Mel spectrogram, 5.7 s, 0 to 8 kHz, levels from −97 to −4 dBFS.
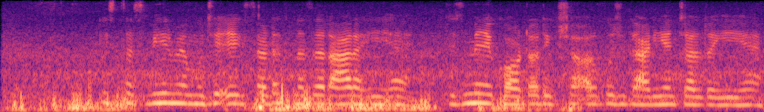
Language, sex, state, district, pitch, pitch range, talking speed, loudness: Hindi, female, Chandigarh, Chandigarh, 225 Hz, 210-245 Hz, 210 wpm, -19 LUFS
